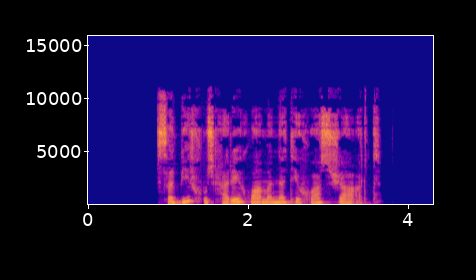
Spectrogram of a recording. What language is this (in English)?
Kabardian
